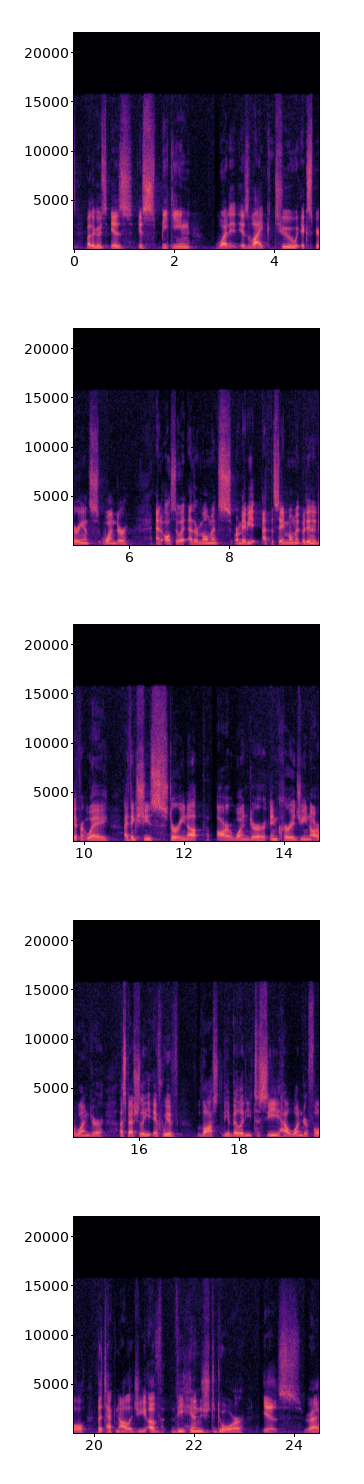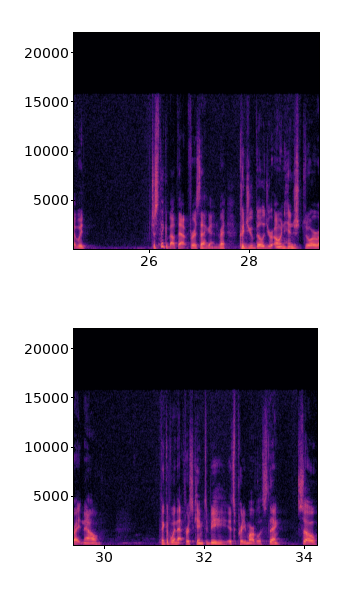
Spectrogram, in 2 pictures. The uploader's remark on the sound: This is the third in a series of shows from presentations delivered at the Hoogland Center for Teacher Excellence seminar on the art of teaching children's literature. The Hoogland Center is an outreach of the Hillsdale College K-12 Education Office.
